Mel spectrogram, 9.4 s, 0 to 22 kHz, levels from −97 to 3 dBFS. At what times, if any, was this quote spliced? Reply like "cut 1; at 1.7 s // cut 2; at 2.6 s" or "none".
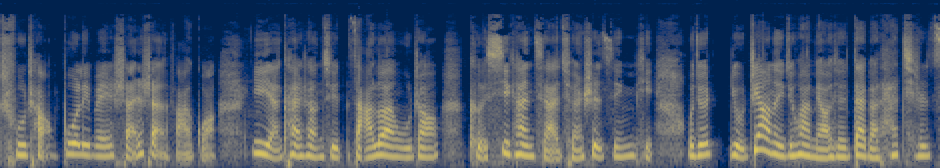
none

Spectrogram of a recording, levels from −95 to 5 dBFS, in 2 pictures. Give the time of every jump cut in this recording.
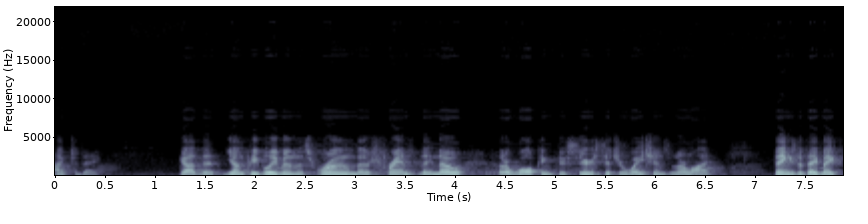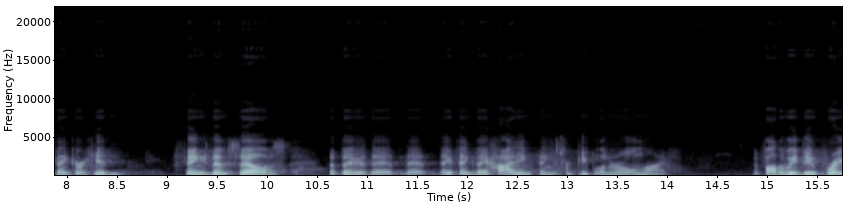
none

